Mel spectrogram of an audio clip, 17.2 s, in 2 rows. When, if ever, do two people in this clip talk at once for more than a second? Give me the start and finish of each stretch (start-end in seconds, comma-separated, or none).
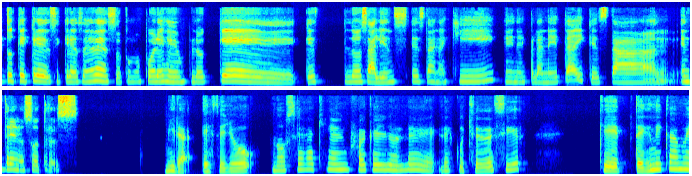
none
